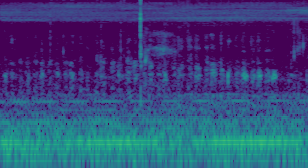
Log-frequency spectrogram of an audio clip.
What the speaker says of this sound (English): there's my dog awaiting the ball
